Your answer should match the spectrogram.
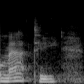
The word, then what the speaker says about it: Matte: It's by someone named Michael Matte. And I would say his name Matt because his name is spelled M-A-T-T-E, but I've been corrected because he and I speak on a weekly basis now.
